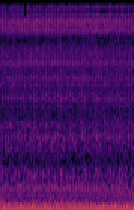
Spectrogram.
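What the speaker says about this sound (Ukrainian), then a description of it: "вже машина чуєте? Чуєте, як тарахтіт?" Car engine idling with a steady, close, loud low rattle and clatter that persists without talk, as the clutch is raised too high just before the engine stalls.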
